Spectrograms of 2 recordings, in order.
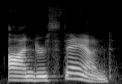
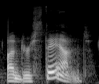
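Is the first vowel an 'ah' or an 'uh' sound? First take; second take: ah; uh. First: The first vowel is an open 'ah' sound. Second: The first vowel is a relaxed 'uh' sound. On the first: The speaker calls it wrong. "use an ah sound where they should use an uh sound" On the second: The speaker calls it right. "instead of"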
